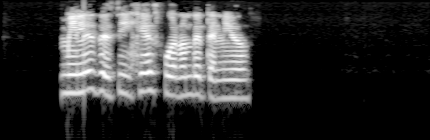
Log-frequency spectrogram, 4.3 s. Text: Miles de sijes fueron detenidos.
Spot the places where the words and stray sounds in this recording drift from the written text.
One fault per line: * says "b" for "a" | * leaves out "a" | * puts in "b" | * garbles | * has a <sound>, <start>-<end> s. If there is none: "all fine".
all fine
